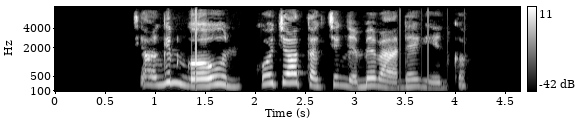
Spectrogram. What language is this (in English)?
Kalenjin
